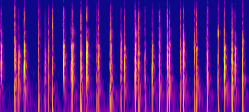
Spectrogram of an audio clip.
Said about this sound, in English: So let's let's give her some claps. Let's give her some claps.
